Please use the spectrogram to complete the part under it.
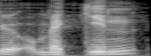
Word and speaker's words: McGinn: John McGinn dürfte manchen noch ein McGinn, richtig ausgesprochen, dürfte manchen noch ein Begriff sein, spielt bei Aston Villa, also auch Premier League.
